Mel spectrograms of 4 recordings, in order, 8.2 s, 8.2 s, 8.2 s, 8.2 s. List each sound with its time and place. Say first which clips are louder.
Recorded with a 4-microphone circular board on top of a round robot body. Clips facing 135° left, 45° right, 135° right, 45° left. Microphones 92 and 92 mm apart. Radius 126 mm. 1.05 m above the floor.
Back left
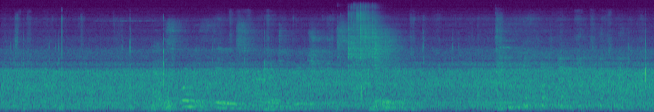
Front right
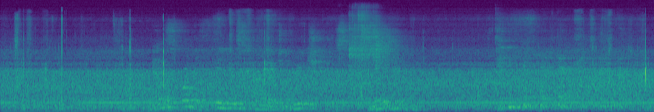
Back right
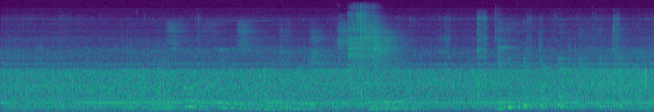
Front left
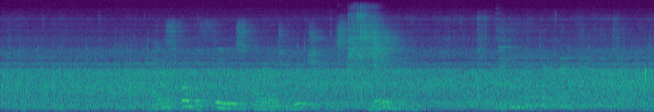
1.9 s a man speaking: back left 4 dB, front left 2 dB; 60° left, 3.5 m; by 5.2 s 25° left, 5 m
4.2 s crumpling: even, back right 1 dB; 150° left, 3.5 m
6.2 s a giggle: front right 2 dB, back right 3 dB; 130° right, 1.9 m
